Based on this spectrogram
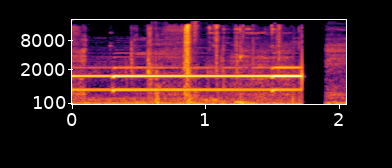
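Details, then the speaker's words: Drag car with Alloyworks surge tank after replacing a failed fuel pump: steady high electric whine under two seconds as the key is cycled to fill the surge tank, then cuts off cleanly; normal priming. "now we should be able to hear the pump cycle yep"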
